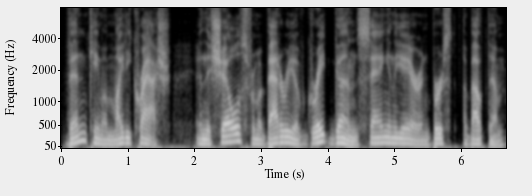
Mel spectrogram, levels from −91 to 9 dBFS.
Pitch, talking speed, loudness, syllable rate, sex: 105 Hz, 200 wpm, -17 LUFS, 4.3 syllables/s, male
